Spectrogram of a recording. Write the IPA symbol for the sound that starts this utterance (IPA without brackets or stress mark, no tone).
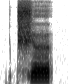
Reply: t͡ʃ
